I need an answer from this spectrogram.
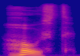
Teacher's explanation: host com o fechado, tipo o e home, que tem aquele ditongo ou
